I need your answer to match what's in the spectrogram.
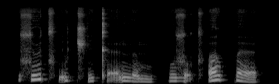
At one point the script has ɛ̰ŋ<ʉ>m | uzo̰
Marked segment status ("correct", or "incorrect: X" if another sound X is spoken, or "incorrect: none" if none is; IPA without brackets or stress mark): incorrect: ɘ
